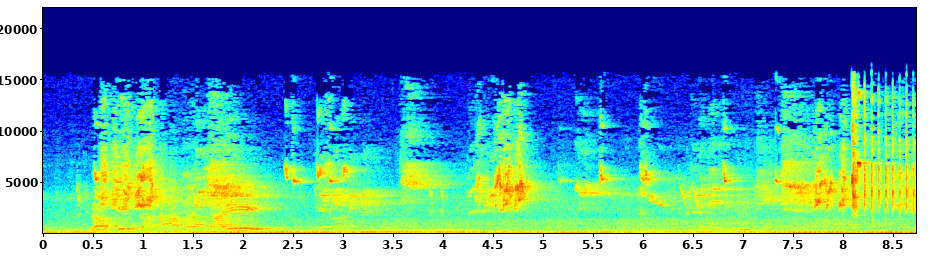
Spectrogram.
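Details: Sooty-headed bulbul kept in a cage, heard in the hour before breaking the Ramadan fast: varied whistled phrases, slurred and warbling, with short high chirps and a closing rattle, over a soft low hum.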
